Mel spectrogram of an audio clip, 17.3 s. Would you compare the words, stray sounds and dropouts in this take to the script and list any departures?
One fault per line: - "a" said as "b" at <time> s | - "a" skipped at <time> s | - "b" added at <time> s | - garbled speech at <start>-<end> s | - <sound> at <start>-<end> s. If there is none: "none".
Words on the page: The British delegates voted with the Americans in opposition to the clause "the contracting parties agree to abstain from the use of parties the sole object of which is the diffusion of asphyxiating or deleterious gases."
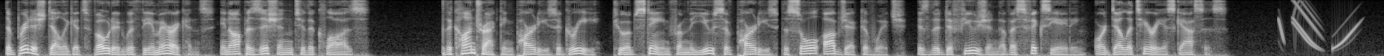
- chirp at 16.0-17.1 s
